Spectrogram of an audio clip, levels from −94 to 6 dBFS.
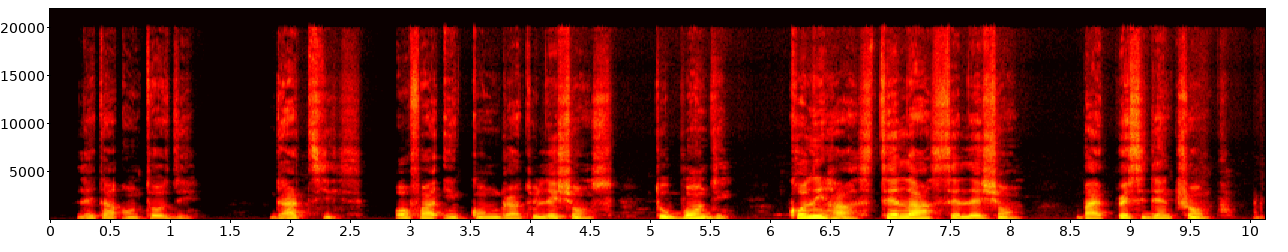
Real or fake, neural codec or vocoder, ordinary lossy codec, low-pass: real; none; none; none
